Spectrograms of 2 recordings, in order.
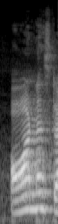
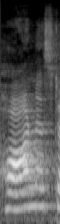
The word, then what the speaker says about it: honest: And more over பார்த்தீங்கன்னா, இப்போ நம்ம நிறைய பேர் அந்த ஆனஸ்ட் அப்படின்னு நம்ம சொல்ல மாட்டோம், ஹானஸ்ட் அப்படின்னே வந்து நம்ம ப்ரொனவுன்ஸ் பண்ணுவோம் நம்ம ஊரில். அந்த மாதிரி ப்ரொனவுன்ஸ் பண்ணும்போதும் அந்த இடத்துல கன்ஃபியூஷன் வரதுக்கான சான்சஸ் இருக்குது. ஏன்னா இப்போ ஹானஸ்ட் அப்படின்னும் போது சவுண்ட் கான்சனன்ட் சவுண்ட் தான் கேட்குது, அதனால் அந்த இடத்துல போட்டுடலாம். பட் ஆனால் அதோட ஆக்சுவல் ப்ரொனவுன்சேஷன் ஆனஸ்ட்.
